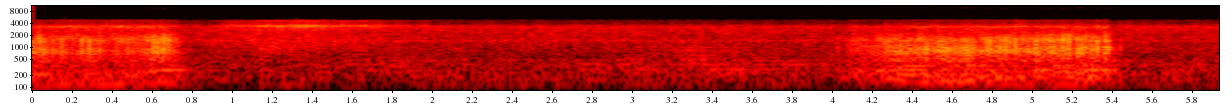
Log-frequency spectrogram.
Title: Snoring Machine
